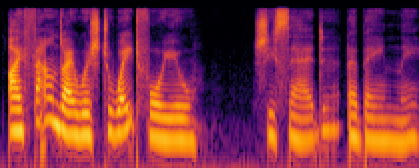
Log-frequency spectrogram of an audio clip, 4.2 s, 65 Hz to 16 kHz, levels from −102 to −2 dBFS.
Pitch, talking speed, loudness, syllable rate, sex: 195 Hz, 155 wpm, -21 LUFS, 4.1 syllables/s, female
